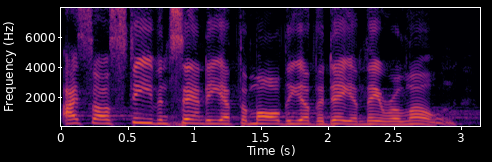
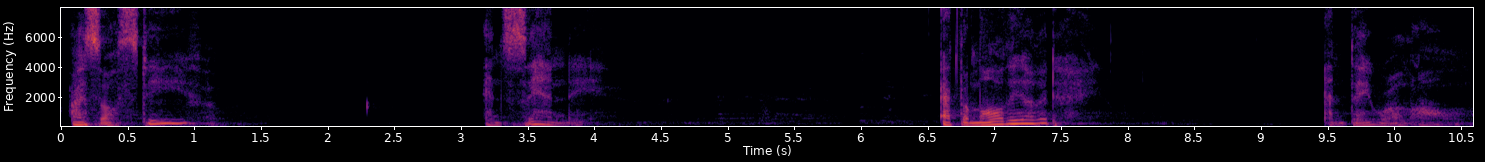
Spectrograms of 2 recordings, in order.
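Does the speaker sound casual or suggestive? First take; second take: casual; suggestive. First: The tone is casual and matter-of-fact. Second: The tone is suggestive and insinuating. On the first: Nothing unusual happened. "Big deal. The words and the tone, big deal" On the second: Something improper may be going on. "But what if I did this?"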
